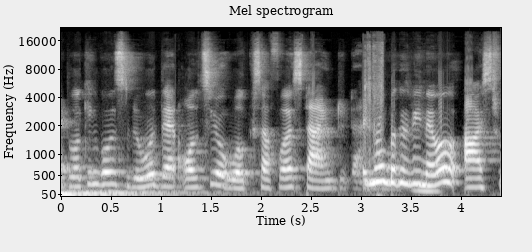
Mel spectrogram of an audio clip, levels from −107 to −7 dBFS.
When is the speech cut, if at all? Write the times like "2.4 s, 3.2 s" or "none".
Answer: 2.8 s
